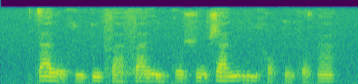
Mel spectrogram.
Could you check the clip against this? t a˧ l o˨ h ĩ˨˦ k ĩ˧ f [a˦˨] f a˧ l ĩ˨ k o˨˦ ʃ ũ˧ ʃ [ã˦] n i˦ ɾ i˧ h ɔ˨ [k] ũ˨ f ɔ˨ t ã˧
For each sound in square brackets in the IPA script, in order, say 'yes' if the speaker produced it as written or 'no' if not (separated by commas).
no, no, yes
